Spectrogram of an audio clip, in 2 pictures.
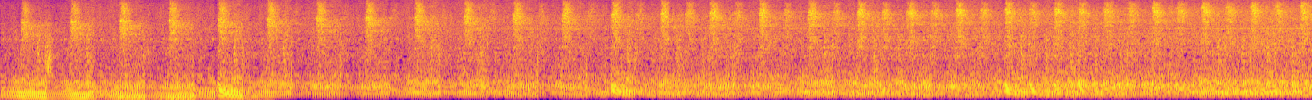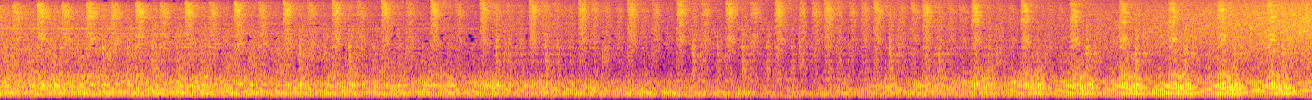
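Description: Techno music in a breakdown: the kick and bass drop out about three seconds in, leaving an even, fast percussion pattern over a synth line. The sound grows brighter toward the end.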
